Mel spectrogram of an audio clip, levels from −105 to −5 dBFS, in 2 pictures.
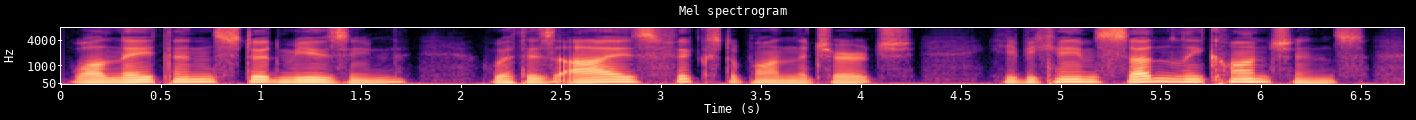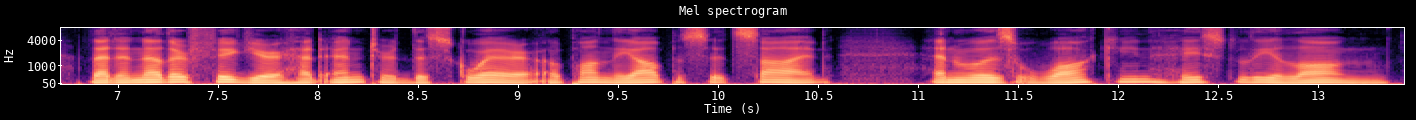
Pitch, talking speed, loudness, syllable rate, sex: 120 Hz, 140 wpm, -18 LUFS, 4.7 syllables/s, male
